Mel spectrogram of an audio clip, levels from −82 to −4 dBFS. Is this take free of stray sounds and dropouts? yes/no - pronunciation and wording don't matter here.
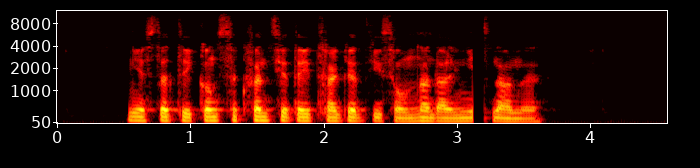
no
